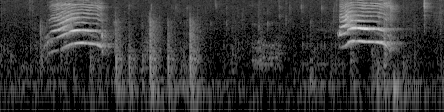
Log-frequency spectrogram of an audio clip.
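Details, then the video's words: Young kittens indoors crying during deworming and feeding; two loud, high, downward-arching meows about three seconds apart, with soft shuffling and handling noises between them. "Too MANY Crying Baby Kittens!"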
